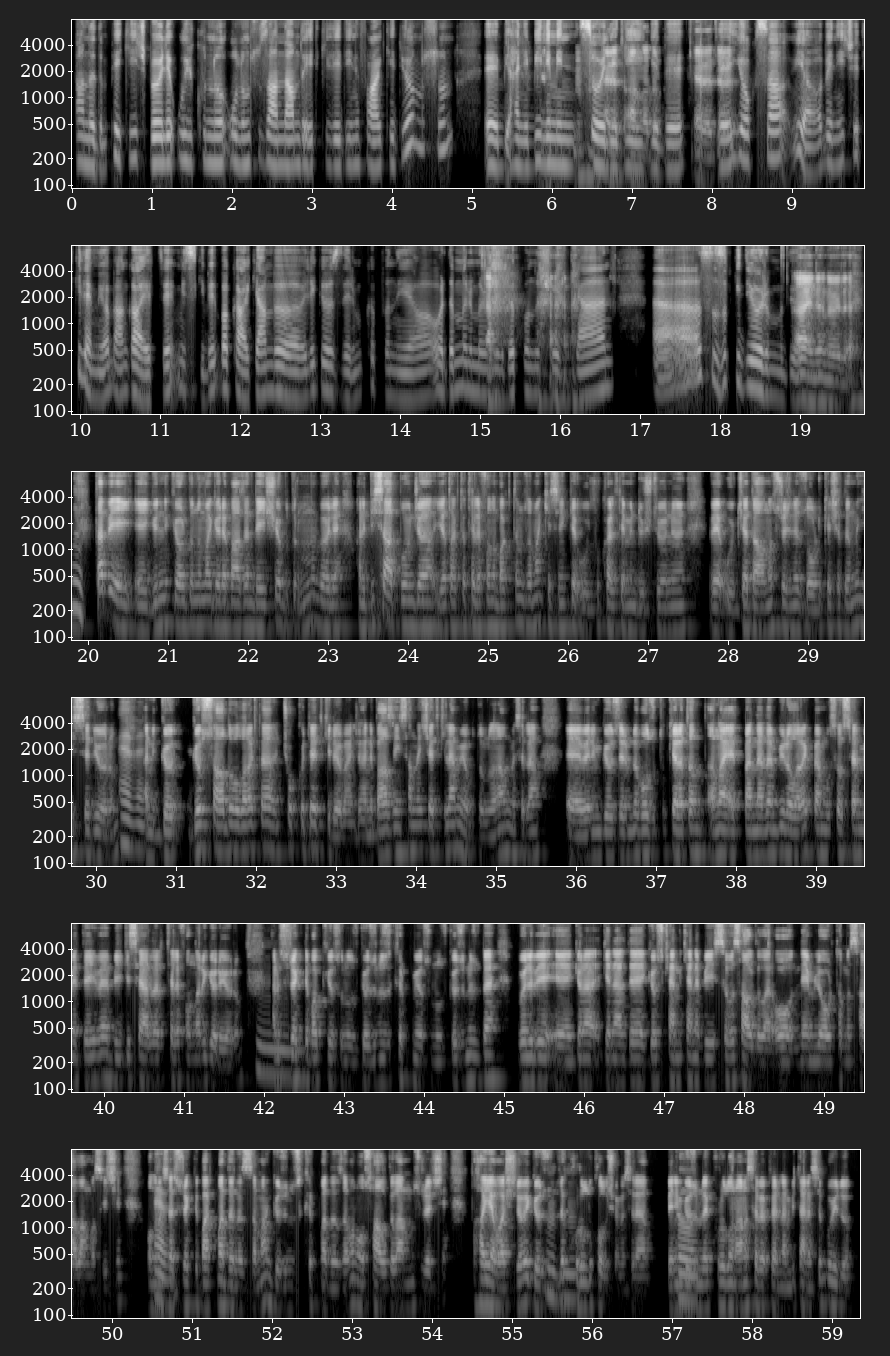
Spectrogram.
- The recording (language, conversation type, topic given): Turkish, podcast, Bildirimleri kontrol altında tutmanın yolları nelerdir?
- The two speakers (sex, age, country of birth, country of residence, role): female, 50-54, Turkey, Italy, host; male, 20-24, Turkey, Germany, guest
- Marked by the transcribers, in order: other background noise; unintelligible speech; chuckle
